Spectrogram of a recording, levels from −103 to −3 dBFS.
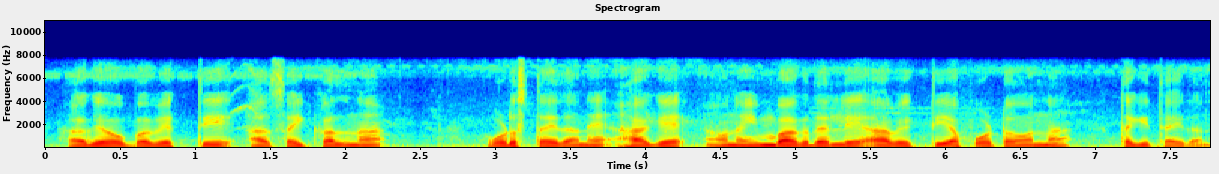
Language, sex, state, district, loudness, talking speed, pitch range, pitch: Kannada, male, Karnataka, Shimoga, -19 LUFS, 115 wpm, 115-135 Hz, 125 Hz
